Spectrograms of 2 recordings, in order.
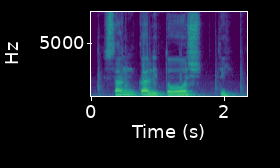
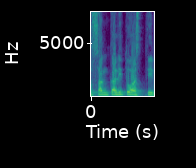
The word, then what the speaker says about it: संकलितोस्ति: जैसे आप पढ़ते हैं संकलितो प्लस संकलितो अस्ति, तो संकलितो अस्ति नहीं होगा, संकलितोस्ति। क्या पढ़ेंगे, संकलितोस्ति।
